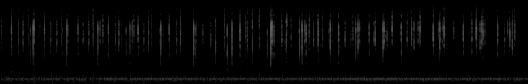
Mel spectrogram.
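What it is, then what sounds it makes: Plastic cosmetic jar tapped with nails. Long acrylic nails on both hands tap fast on the sides of a grey plastic mud mask jar with a metal lid, which appears full. The result is a rapid, uneven stream of dry, bright clicks with no ringing after each one, over a faint steady low hum.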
